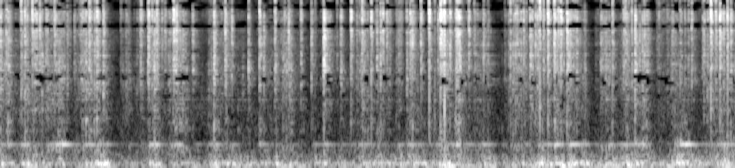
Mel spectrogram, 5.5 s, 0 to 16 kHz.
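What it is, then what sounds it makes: Perforated metal pencil cup. Long nails tap and scratch the sides of a hollow, empty, hand-sized pink perforated metal pencil cup with floral cutouts. The result is a quiet, bright, rapid run of scratchy, rattling clicks that die away almost instantly, over a faint steady tone around 550 Hz.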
